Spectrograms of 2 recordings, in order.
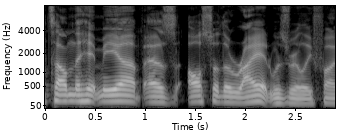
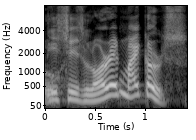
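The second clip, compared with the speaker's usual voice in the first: higher put-on Indian accent; 6 semitones higher, 4 dB louder than usual. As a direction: another go at the scam caller voice. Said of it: "That's not bad".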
